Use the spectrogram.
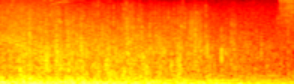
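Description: An Expulso blasting spell in Hogwarts Legacy detonates as a deep, loud boom, rumbling heavily and fading over about two seconds.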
